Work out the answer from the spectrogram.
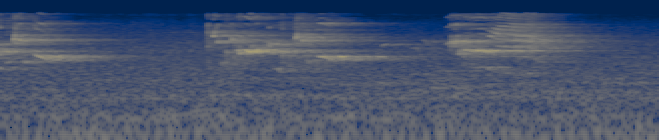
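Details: A curious buff-crested bustard at a zoo, thought to be a male, gives three harsh, squawking bursts, each with a thin whistled edge, spaced about a second apart, with no other clear sounds.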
